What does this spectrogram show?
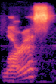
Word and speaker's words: Larus: Okay, so my rogue is named Gleek Laris. Gleek is spelled Gleik, and Laris is spelled Larus.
